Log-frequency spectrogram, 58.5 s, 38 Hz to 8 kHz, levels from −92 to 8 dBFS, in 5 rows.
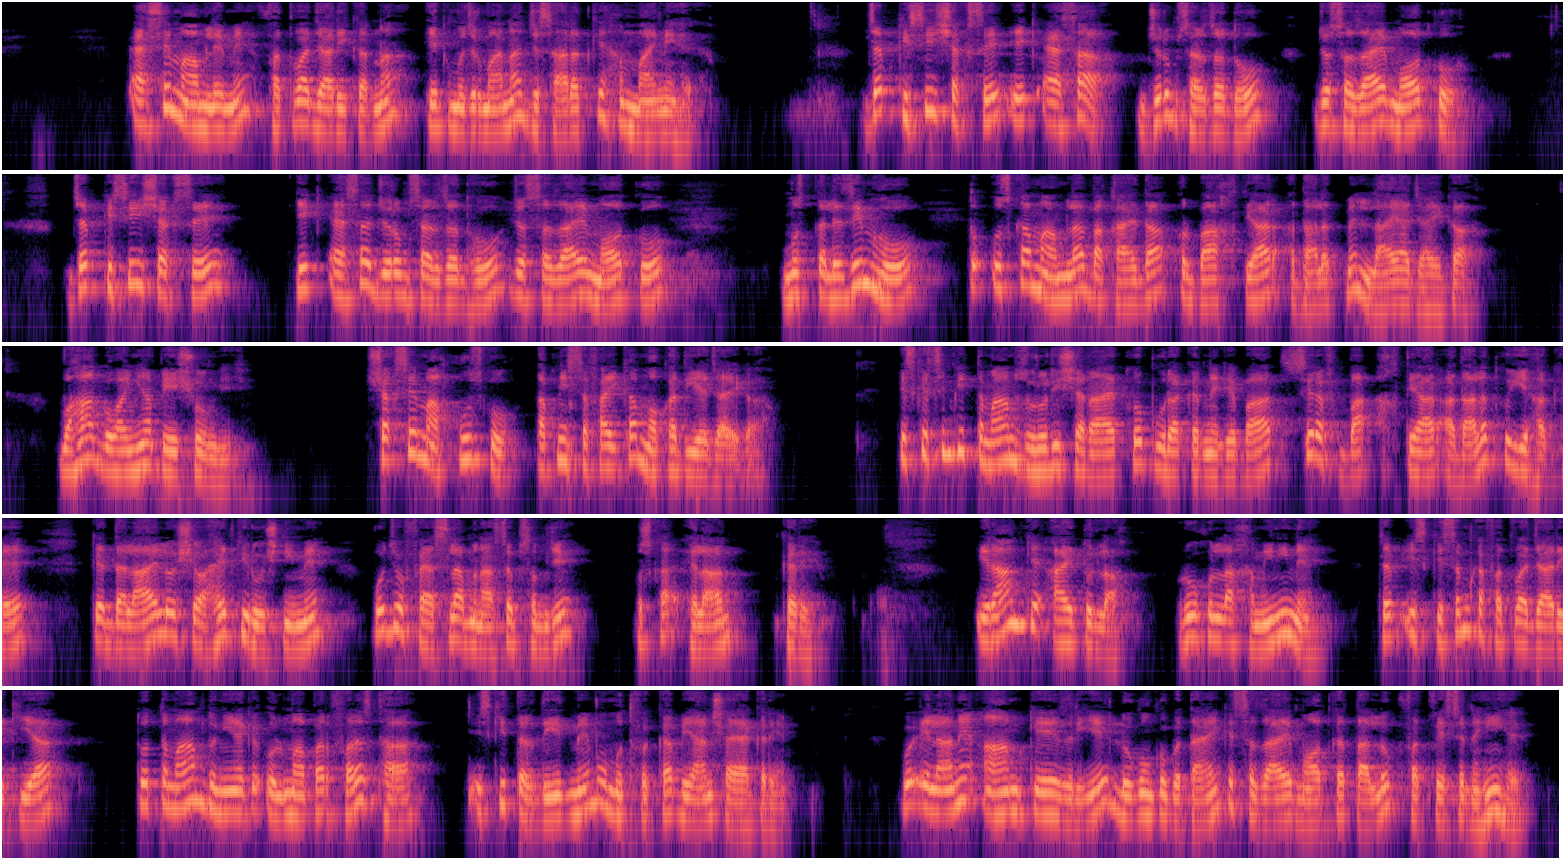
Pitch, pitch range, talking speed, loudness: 160 Hz, 140-205 Hz, 155 wpm, -19 LUFS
